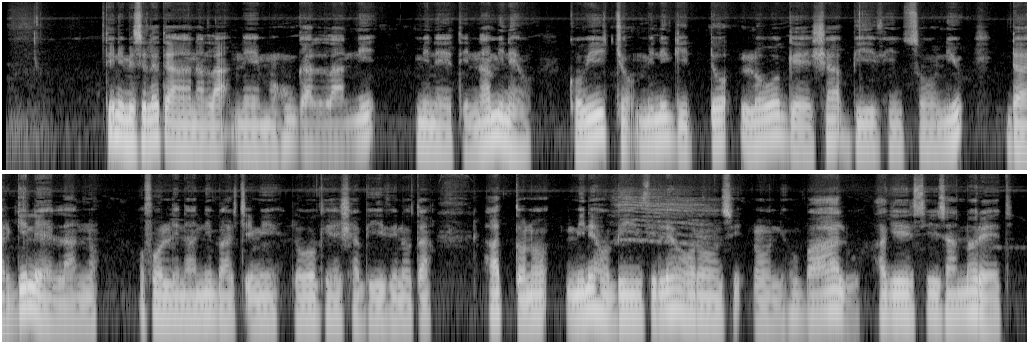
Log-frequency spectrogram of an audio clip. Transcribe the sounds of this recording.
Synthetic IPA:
t̪ɪnɪmɪs̬ɪlɛt̪ɛaːnɐlɐ̰ʔne̞ːmːɔɦʊɡɐlːɐnːɪ | mɪne̞ːt̪ɪnːɐmɪnɛhɔ | kɔwiːt͡ʃːɔ̰mɪnɪɡɪd̪ːɔlɔwɔɡe̞ːʃːɐbiːfɪnt͡soːnɪ | d̪ɐɾɡɪle̞ːlːɐnːɔː | fɔlːɪnɐnːɪbɐɾt͡ʃʼːɪmɪlɔwɔɡe̞ːʃːɐbiːfɪnɔt̪ɐ | hɐt̪ːɔnɔmɪnɛɦɔbiːmfɪlɛhɔhɔɾoːnsɪnoːnɪhʊbaːlʊhɐɡiːɾsiːs̬ɐnːɔɾe̞ːt̪ɪ̥

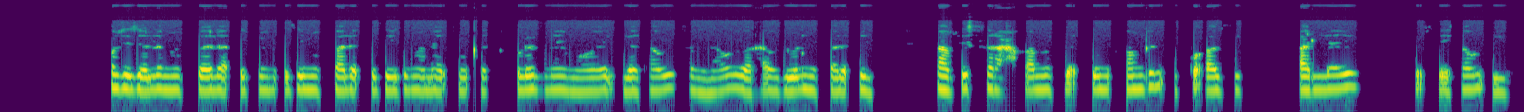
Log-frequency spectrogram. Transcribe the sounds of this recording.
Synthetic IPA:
ʔaβzizɐlːomɨfbɐlaɨkʰonʔɨzimɨfalɐt̪ʼɨzejd̪ɨmːanajt͡sʼɨŋkʼɐt̪ʼkɨlulnajmowalʔɨlɐt̪ʰawisɐmɐnawiwɐɾħawizɨβɨlmɨfalɐt̪ʼɨjːu | ʔaβzisɨɾaħkamɐflɐ̰t̪ʼinɨkʼamɡɨnɨkʰːo̰ʔaβzi | ʔad̪laj | wɨ̰t͡sʼḛt̪ʰawiʔɨjːu

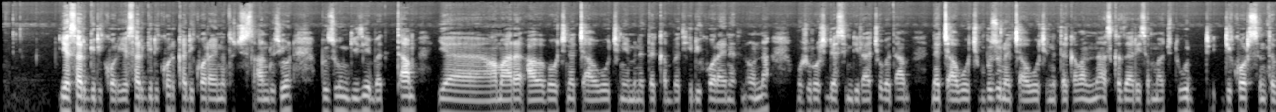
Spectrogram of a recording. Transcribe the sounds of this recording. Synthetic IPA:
jɛsəɾɡɨd̪ikʰo̞ɾjɛsəɾɡɨd̪ikʰo̞ɾkʰəd̪ikʰo̞ɾʔajnət̪ʰo̞t͡ʃːɪ̥st̪and̪usiho̞nb̥ɨzunɡize̞bət̪ʼːamjɛamaɾəʔaβəβəwot͡ʃːnət͡ʃʼaβəβəwot͡ʃːɪnjɛmːɨnːɨt̪ʼːəkʼːəbːət̪jɛd̪ikʰo̞ɾajnət̪nəwɨnːamuʃuɾo̞t͡ʃːd̪əsɨnd̪ilat͡ʃːɛwbət̪ʼam | nət͡ʃʼːaβwot͡ʃːɪnbɨzunət͡ʃʼaβəβwo̞t͡ʃːɪnːɨt̪ʼːəkʼːəmalɨnːaɨskʰəzaɾe̞jɛsəmːat͡ʃːu̥t̪wʊd̪d̪ikʰo̞ɾsɨnt̪ʰɨβ

